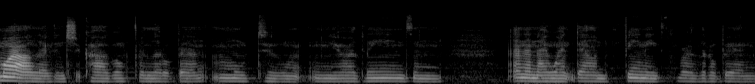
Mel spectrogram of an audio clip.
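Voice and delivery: soft, barely carried mumbling, words run together. A witness in a speaking-skills example, mumbling, too soft. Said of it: "Avoid mumbling or talking too softly like this witness does".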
